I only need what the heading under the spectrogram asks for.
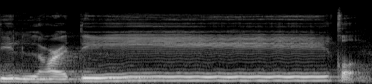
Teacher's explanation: وقف کی حالت میں قاف کی زیر کو ساکن کر دیں گے تو یہاں پر قلقلہ صغریٰ ہوگا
